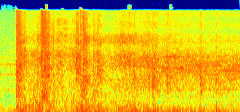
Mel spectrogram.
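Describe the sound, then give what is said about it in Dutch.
A howitzer firing in a war: a sharp, loud blast opens into a dense, rumbling roar, with a few further thuds punching through the sustained noise. “Dit is het geluid van een howitzer.”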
